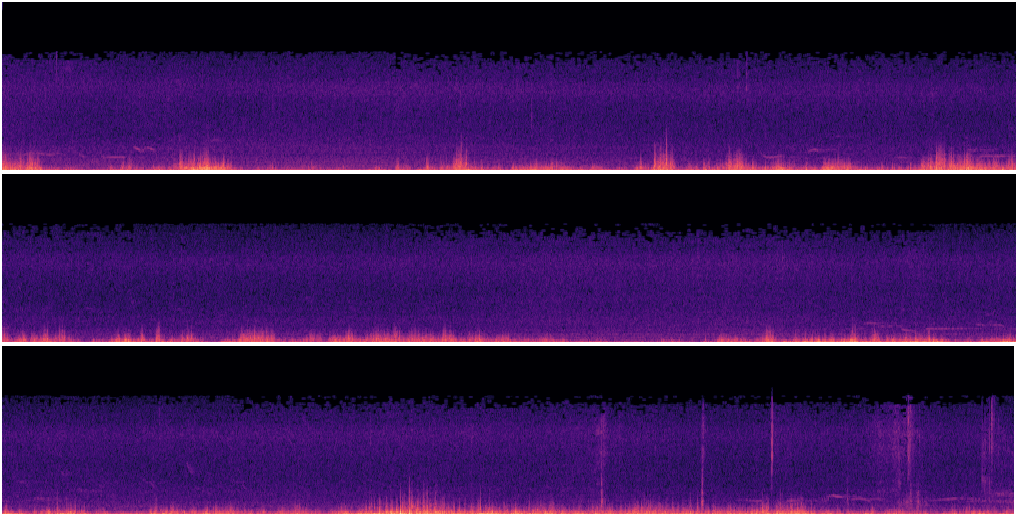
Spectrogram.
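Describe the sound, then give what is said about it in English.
Wind blows through trees and a field of young, newly growing crops, a continuous low rushing that swells and eases in uneven gusts. The strongest surge comes near the end. “I can hear the wind blowing through the trees which are above and behind me just now. I can also hear the wind in the crops which are beginning to grow in the”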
